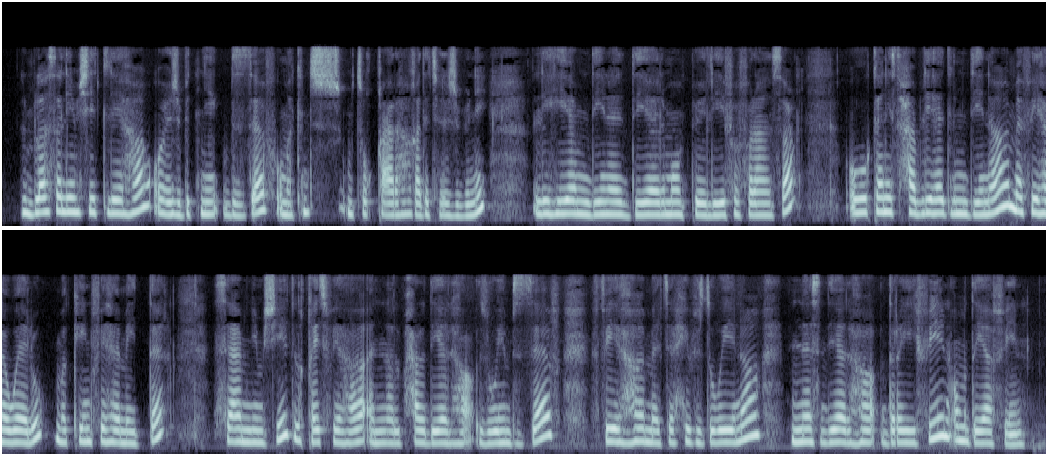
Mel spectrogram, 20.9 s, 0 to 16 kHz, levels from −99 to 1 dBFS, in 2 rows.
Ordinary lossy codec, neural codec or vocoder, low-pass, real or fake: none; none; 7.2 kHz; real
